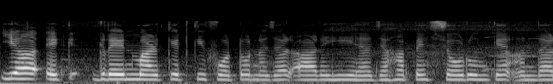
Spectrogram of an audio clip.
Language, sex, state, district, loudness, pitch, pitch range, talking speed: Hindi, female, Odisha, Malkangiri, -17 LUFS, 225 Hz, 215-235 Hz, 165 wpm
